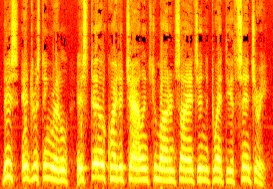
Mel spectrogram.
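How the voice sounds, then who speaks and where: A man reading an audiobook, voicing a sarcastic old male history teacher who speaks slowly and deliberately. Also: sits high, fairly even intonation, dry recording, voice pushed up. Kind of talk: audiobook character voice.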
